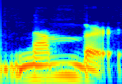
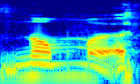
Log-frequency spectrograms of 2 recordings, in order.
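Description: First: It is said in a plain, unaccented English way. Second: It is said with an Indian English accent. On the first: The speaker calls it wrong. "你不能讲number" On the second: The speaker calls it right. "你要讲number"

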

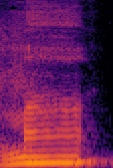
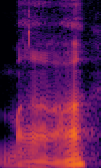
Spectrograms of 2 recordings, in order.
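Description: First: The pitch stays high and level. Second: The pitch dips down and comes back up. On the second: "Third tone, the dipping tone"

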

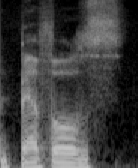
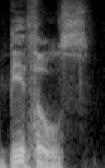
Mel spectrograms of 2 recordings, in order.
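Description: First: It is said in the speaker's own accent. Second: It is said imitating the locals' New Zealand accent.

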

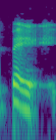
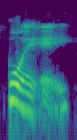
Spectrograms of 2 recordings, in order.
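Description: First: It is said with a Zhangzhou accent. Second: It is said with a Quanzhou accent. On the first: "我念的应该是漳州腔" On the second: "刚刚[name]念的是八诶"

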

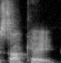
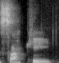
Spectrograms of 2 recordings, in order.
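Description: First: The last syllable rhymes with 'okay'. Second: The last syllable does not rhyme with 'okay'. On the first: The speaker calls it right. "so kind of like okay, so sake rather than" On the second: The speaker calls it wrong. "rather than sake"

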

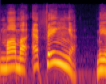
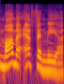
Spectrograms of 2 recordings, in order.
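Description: First: The G at the end of effing is held. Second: The G at the end of effing is dropped. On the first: "He made sure he hung on that G at the end of effing" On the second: "He didn't say Mamma effing Mia"

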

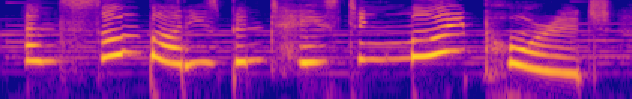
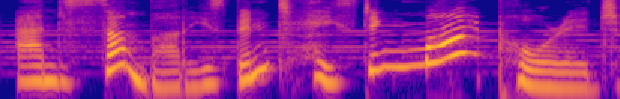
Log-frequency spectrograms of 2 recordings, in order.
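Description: First: It is said in a high, squealing voice. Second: It is said in a middle-pitched voice.

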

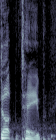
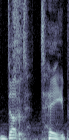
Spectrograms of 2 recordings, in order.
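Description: First: The t at the end of duct is dropped. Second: The t at the end of duct is clearly pronounced. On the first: The speaker calls it wrong. "It's not duct tape" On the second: The speaker calls it right. "it's important to enunciate"

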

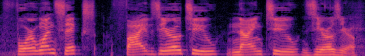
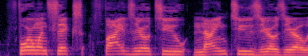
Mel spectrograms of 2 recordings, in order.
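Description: First: The number is said slowly. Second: The number is said at normal speed.

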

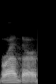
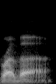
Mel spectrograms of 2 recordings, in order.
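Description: First: The word ends with an r-colored 'er' sound. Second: The word ends with an open 'uh' sound. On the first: This is not how the handle is spelled. The speaker calls it wrong. "not brother" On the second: This is how the handle is spelled. The speaker calls it right. "but brother, B-R-O-T-H-A"

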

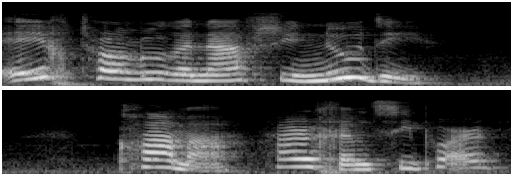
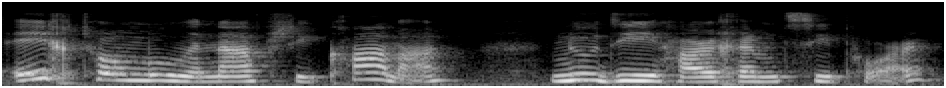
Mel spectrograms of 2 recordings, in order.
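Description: First: The break comes after Nudi. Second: The break comes after Lenafshi.

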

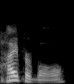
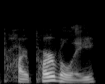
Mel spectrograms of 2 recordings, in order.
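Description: First: The word is said as spelled, letter by letter. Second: The word is said with its standard pronunciation. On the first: The speaker calls it wrong. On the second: The speaker calls it right.

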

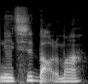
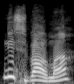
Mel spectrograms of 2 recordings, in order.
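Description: First: It has the Pingtung Hakka-style level melody. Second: It has the Miaoli Hakka-style strongly rising melody.

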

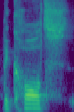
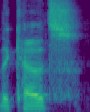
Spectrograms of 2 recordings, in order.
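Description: First: The word is said with a clear L sound. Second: The L is dropped in a Southern accent. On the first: "he'd pronounce words like the Colts" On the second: "That would turn into the Coats"

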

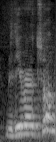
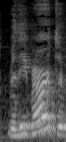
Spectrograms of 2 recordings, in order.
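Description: First: The stress falls on the final syllable ta. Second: The stress falls on the syllable bar. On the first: You should speak. "means you should speak" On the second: You spoke. "means that you spoke"

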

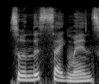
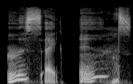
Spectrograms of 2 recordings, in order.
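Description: First: It is said in a plain, normal voice. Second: It is said in a sultry, close whisper.

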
